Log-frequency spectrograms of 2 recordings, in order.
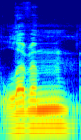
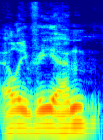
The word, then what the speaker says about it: LEVN: This is the, I guess you pronounce it LEVN, L-E-V-N. It's LEVN, that's what we're going to call it.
